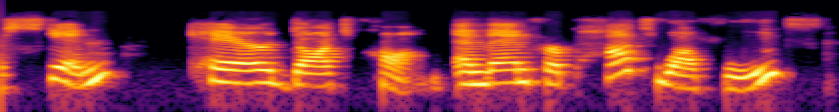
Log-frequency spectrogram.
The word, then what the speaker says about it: Pattoa: So it's Patty without the Y and OA for OA. Yeah, quinoa, the end part of quinoa.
